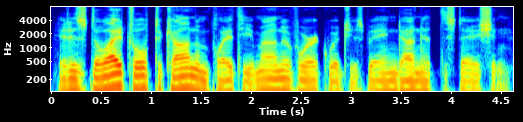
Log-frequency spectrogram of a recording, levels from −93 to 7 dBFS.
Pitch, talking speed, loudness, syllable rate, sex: 95 Hz, 205 wpm, -18 LUFS, 5.2 syllables/s, male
